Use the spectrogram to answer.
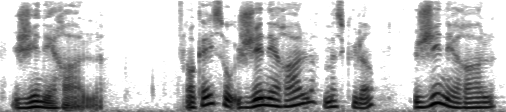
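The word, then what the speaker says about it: générale: Okay, but then phonetically it's quite interesting because you don't make any difference. You will get so général at the masculine form, and it will be exactly the same thing at the feminine form, général.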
